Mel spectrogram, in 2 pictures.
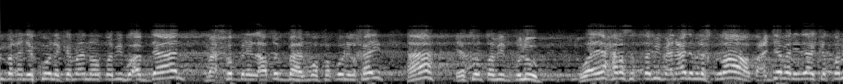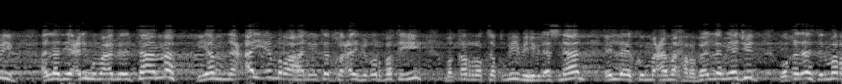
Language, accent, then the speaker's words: Arabic; Al-Qassim, Saudi Arabia; عندنا في القصيم يقول مالي شغل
